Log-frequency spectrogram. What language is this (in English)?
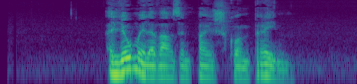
Romansh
